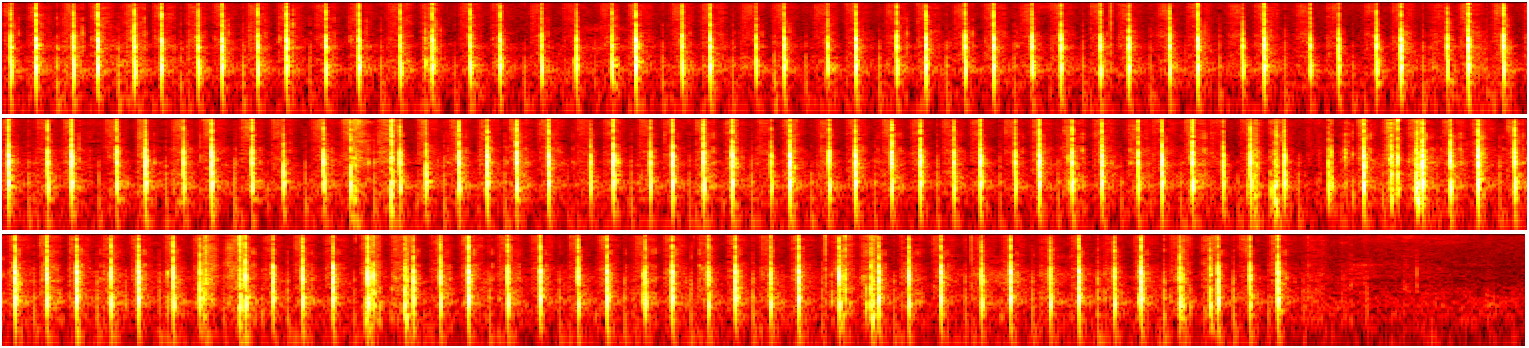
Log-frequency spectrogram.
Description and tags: mySound Piramide Ilker
Sounds from objects that are beloved to the participant pupils of the Piramide school, Ghent. The source of the sounds had to be guessed.
calculator-box, BE-Piramide, mySound-Ilker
